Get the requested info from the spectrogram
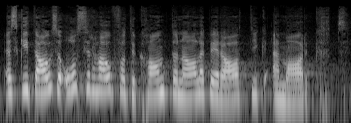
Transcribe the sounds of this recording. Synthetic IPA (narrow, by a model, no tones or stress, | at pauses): ʔəsɡ̥ɪt̪ːɑwsoʔʊsəɾɦɑwpfɔd̥̪əɾkχɑnt̪onɑːləbeɾɑːt̪iɡəmɑrkχt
